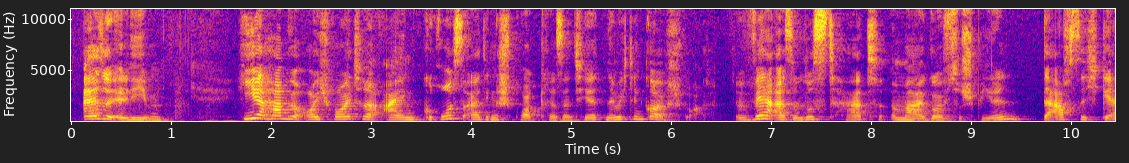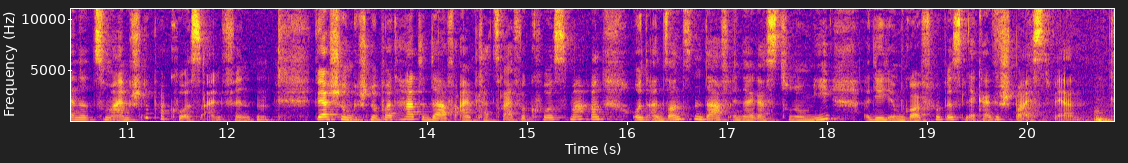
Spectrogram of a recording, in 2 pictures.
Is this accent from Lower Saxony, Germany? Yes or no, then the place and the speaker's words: no; Dortmund, North Rhine-Westphalia, Germany; Ich komme ja aus Dortmund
